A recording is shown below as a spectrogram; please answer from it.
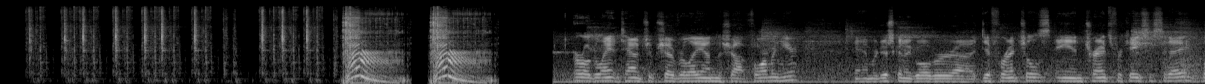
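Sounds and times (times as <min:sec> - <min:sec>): typewriter typing: 0:00.2 - 0:03.4.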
